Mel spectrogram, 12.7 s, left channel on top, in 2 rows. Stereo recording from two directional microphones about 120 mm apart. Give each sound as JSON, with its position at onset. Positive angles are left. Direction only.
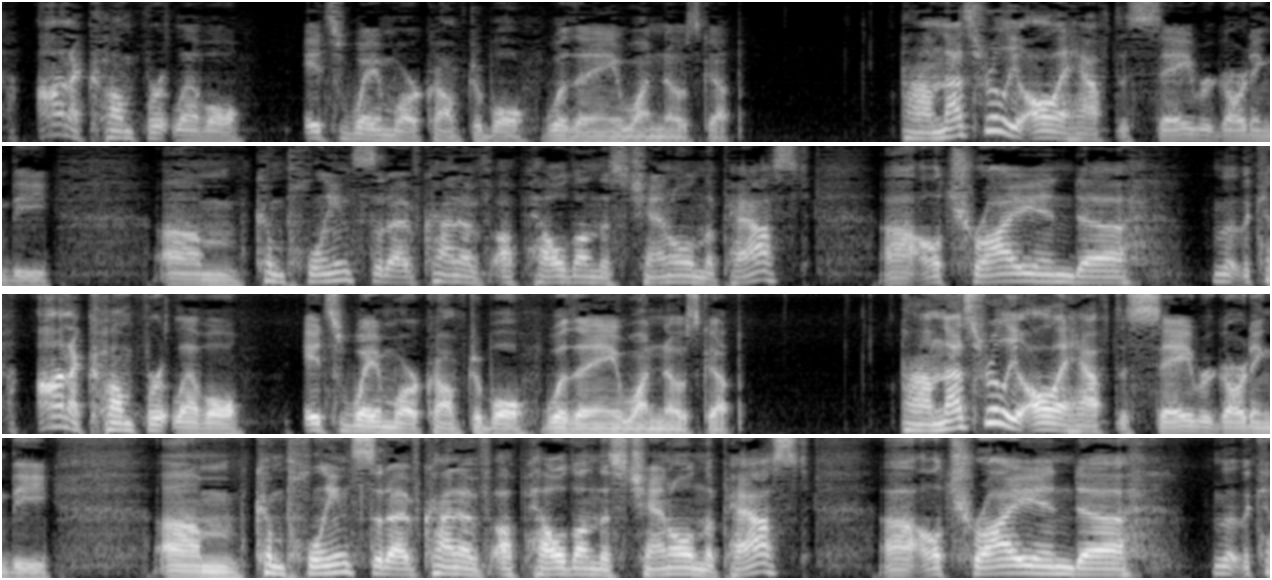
{"t": 0.2, "sound": "speech", "side_deg": -90}
{"t": 1.5, "sound": "speech", "side_deg": -60}
{"t": 4.5, "sound": "speech", "side_deg": -30}
{"t": 5.6, "sound": "speech", "side_deg": -50}
{"t": 10.7, "sound": "speech", "side_deg": -15}
{"t": 12.4, "sound": "speech", "side_deg": 0}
